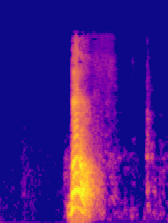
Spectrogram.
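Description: A man shouts a sharp cry close by.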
